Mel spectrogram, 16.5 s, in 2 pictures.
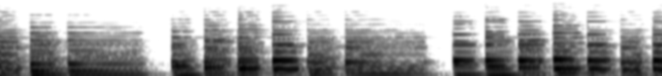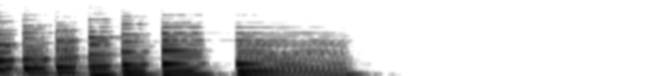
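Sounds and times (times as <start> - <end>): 
piano playing scale exercise in octaves: 0.0 - 12.8.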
